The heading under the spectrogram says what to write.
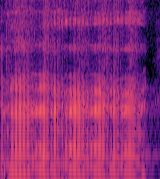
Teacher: If we take the R and we just continuously chant it like rrr, it's like an engine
